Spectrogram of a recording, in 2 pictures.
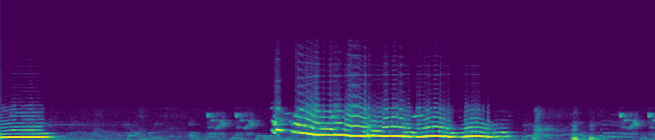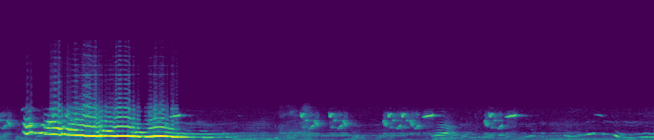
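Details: Singing Patterdale crossed with Border terrier: two strong, drawn-out howls, each beginning high and gliding down with a wobbling tone, separated by a pause, while a television presenter speaks in the background throughout.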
